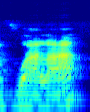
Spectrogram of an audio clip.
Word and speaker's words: voilà: Tulisannya kan voila ya. Itu cara bacanya voilà.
